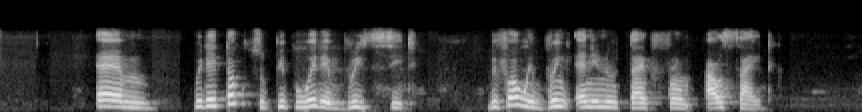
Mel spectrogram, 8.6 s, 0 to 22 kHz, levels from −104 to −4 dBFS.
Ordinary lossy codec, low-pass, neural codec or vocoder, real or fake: Opus, 24 kbps; 7.2 kHz; none; real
